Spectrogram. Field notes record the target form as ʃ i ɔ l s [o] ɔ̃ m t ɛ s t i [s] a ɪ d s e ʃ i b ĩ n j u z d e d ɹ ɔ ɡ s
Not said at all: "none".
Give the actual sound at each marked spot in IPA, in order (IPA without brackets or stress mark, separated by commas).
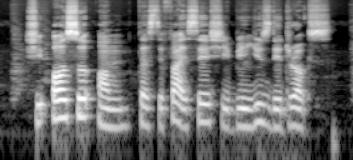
o, f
